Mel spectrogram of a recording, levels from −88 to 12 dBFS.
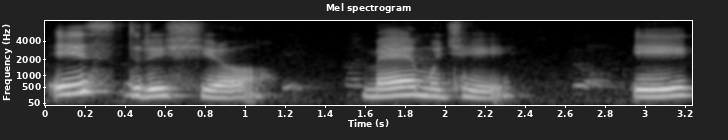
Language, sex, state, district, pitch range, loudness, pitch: Hindi, female, Himachal Pradesh, Shimla, 220-355 Hz, -15 LUFS, 240 Hz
